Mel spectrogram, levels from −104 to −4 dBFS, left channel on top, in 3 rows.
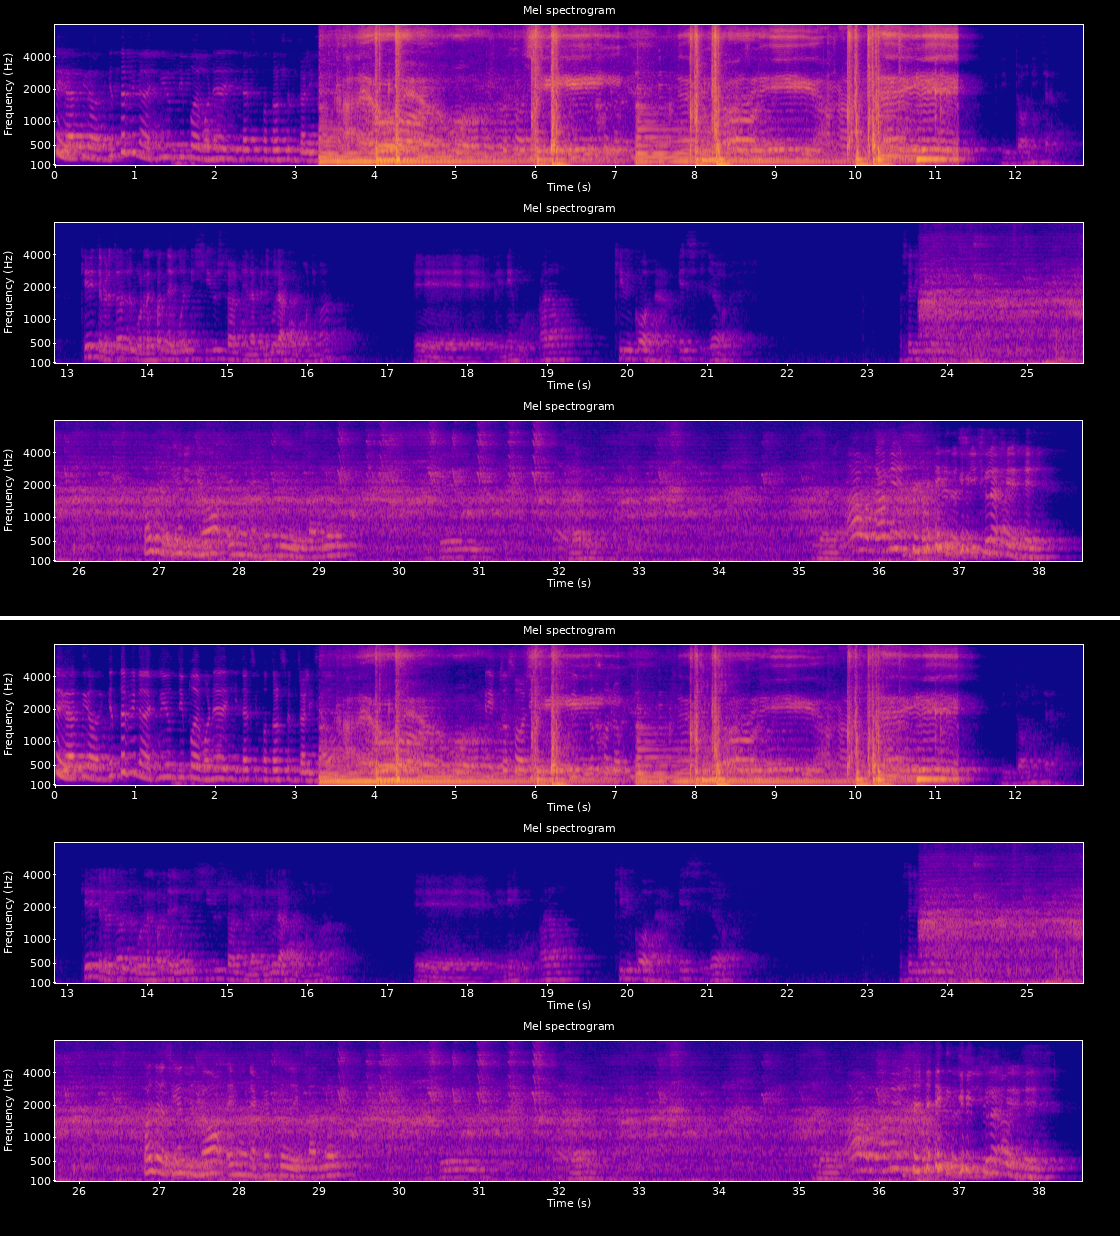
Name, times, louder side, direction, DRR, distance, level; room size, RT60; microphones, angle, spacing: voice 1, 0.0-3.5 5.4-6.1 6.4-7.4 26.8-29.3 36.3-37.7, right 1 dB, 85° right, 5 dB, 3.3 m, -48 dB
Human voice / Acoustic guitar, 3.3-11.3, left 3 dB, 70° left, 0.8 m, -34 dB
voice 2, 4.4-6.1 8.5-9.7 11.8-12.5 13.2-16.3 17.3-19.2 19.8-21.2 23.4-25.0 26.0-26.2 27.0-27.6 30.3-31.4 31.9-33.1 35.1-37.9, left 1 dB, 35° left, 4 dB, 6.2 m, -56 dB
Crow, 23.6-36.7, equal, ahead, 4.0 m, -54 dB
23.0 x 20.0 x 8.4 m, 0.96 s
head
